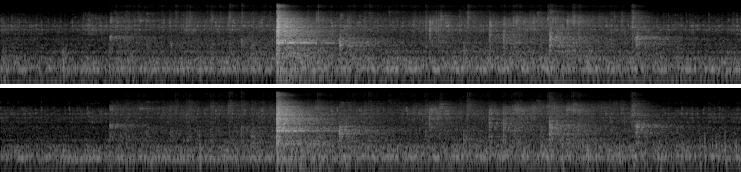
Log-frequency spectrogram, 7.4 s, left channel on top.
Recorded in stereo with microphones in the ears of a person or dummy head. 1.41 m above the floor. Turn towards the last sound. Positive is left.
turn(degrees=-10)  # may be behind; listen again after turning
